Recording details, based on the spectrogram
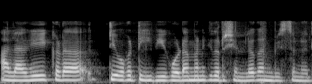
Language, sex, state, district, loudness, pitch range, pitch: Telugu, female, Andhra Pradesh, Krishna, -13 LUFS, 185-200 Hz, 195 Hz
